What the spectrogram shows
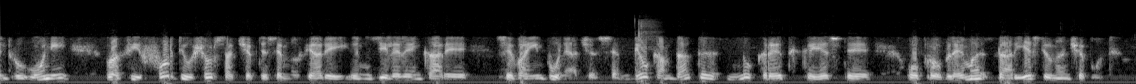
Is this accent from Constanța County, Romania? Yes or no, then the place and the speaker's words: no; Hunedoara, Hunedoara County, Romania; sunt din Hunedoara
